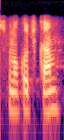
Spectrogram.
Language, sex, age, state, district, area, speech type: Hindi, male, 30-45, Madhya Pradesh, Betul, urban, conversation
